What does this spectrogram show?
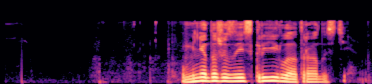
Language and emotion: Russian, neutral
